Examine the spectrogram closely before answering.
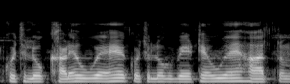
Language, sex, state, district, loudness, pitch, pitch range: Hindi, male, Jharkhand, Jamtara, -17 LUFS, 135 Hz, 130-140 Hz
